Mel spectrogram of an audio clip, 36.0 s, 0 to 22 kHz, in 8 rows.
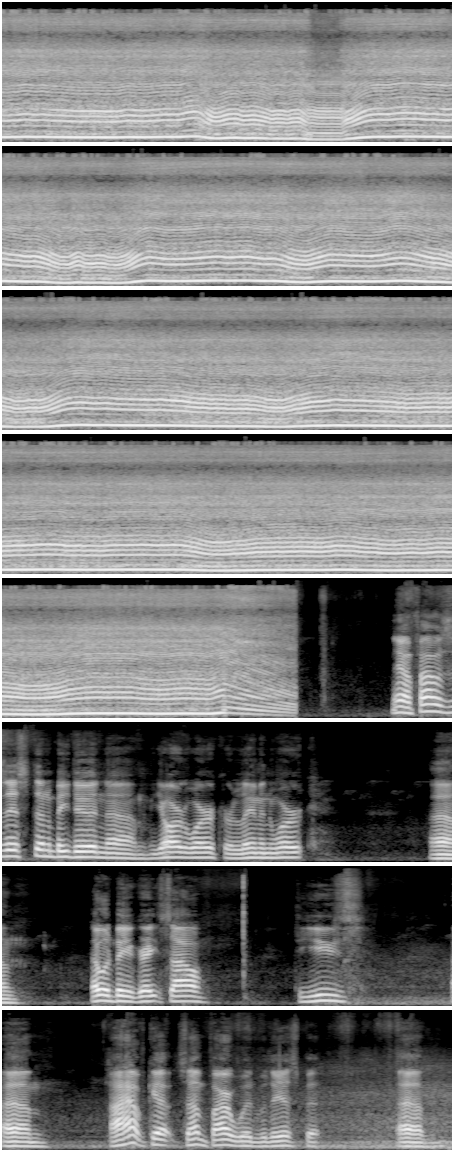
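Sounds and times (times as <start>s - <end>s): chainsaw cutting wood: 0.0s - 21.0s.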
